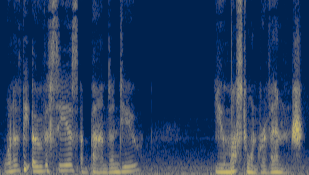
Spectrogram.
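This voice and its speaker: A woman's voice: on the low side, animated, measured pace, bright, forceful tone, a little hiss or hum. An actress voicing a cool, confident female Sith warrior in a video game, speaking tersely. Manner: cool, terse, slightly dry.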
